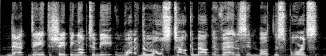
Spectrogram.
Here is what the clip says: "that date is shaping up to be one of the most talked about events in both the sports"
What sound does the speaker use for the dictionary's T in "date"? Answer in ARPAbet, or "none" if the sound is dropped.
none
